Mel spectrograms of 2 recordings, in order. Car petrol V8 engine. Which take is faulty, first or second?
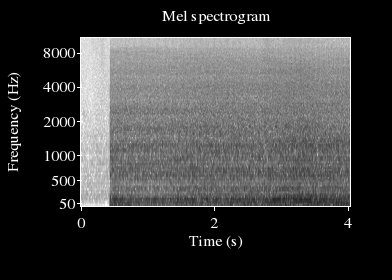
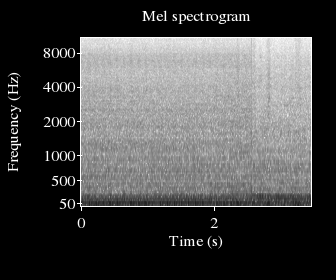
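second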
